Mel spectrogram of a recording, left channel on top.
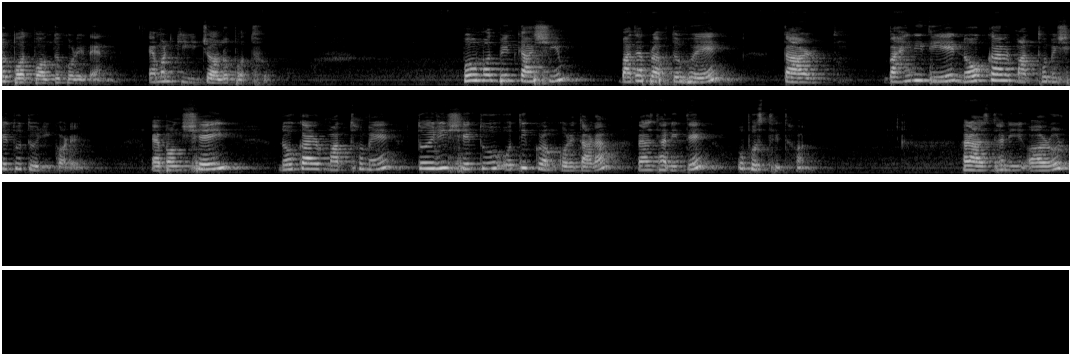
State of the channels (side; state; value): right; silent; digital silence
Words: পথ বন্ধ করে দেন, এমনকি জলপথ। মোহাম্মদ বিন কাসিম বাধাপ্রাপ্ত হয়ে তার বাহিনী দিয়ে নৌকার মাধ্যমে সেতু তৈরি করেন এবং সেই নৌকার মাধ্যমে তৈরি সেতু অতিক্রম করে তারা রাজধানীতে উপস্থিত হন। রাজধানী অরোর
